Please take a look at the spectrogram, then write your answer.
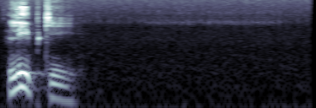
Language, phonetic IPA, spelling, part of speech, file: Russian, [ˈlʲipkʲɪj], липкий, adjective, Ru-липкий.ogg
- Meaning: adhesive, sticky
